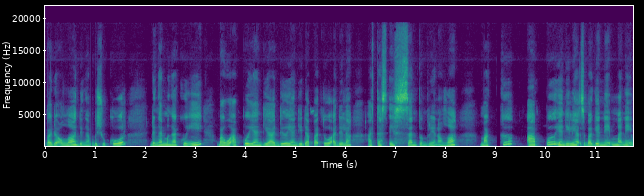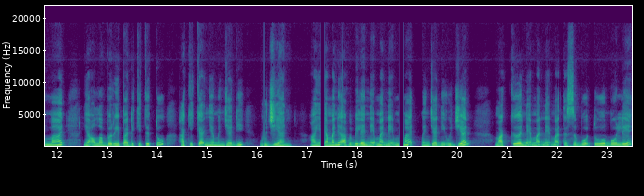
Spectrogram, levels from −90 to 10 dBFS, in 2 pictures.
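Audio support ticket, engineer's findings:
Block of digital silence, 5 dropouts in speech: 0.91–0.93 s, 9.03–9.10 s, 16.12–16.14 s, 17.25–17.35 s, 18.83–18.92 s. Hard cut to zero with no fade at each edge. Lengths of 23 ms, 70 ms and 93 ms fit whole 1024-sample buffers (1, 3 and 4). Probable component is the audio output callback, with buffers not filled in time (underrun), so the driver emits zeros.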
